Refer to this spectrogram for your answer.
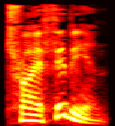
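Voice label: "triphibian", British English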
